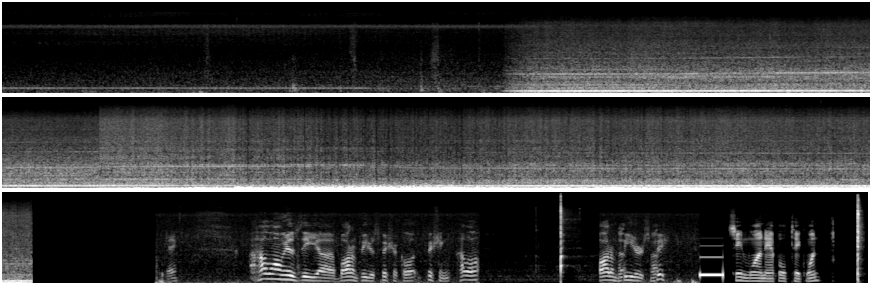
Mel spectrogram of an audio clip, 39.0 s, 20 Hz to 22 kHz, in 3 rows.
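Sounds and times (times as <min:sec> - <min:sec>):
outboard motor running: 0:00.0 - 0:26.5
rushing water and wind: 0:07.0 - 0:26.4.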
